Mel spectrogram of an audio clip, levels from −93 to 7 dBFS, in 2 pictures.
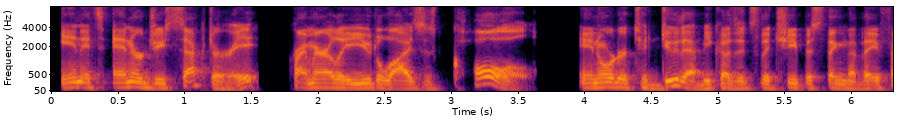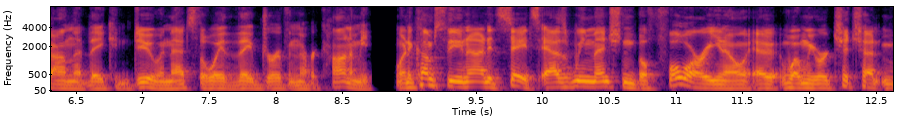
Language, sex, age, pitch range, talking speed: English, male, 20-39, 100-130 Hz, 240 wpm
